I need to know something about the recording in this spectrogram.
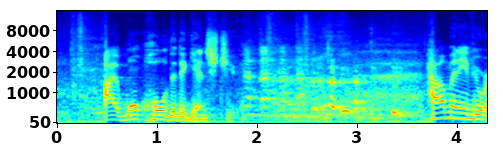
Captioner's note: laughing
